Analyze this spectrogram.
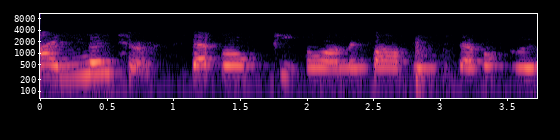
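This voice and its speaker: Her pitch high and swinging very widely, a woman speaks at a moderate pace. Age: 70s. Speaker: caller to talk show. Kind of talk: casual debate on call-in show.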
